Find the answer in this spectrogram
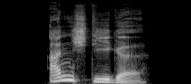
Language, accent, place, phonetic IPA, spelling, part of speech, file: German, Germany, Berlin, [ˈanˌʃtiːɡə], anstiege, verb, De-anstiege.ogg
- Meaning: first/third-person singular dependent subjunctive II of ansteigen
